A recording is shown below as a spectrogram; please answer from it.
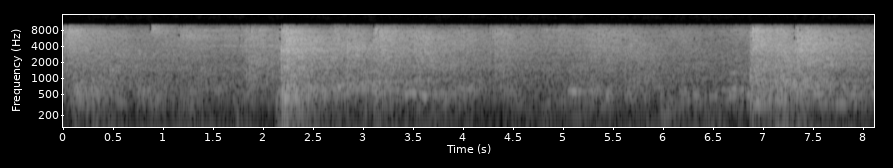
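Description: Wrestlers' bodies thudding on a wrestling mat in a large gym hall: two loud echoing thuds, one about two seconds in and another near the end, with indistinct voices in between.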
